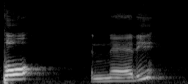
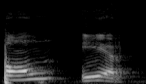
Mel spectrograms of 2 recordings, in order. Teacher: Agora vejam que curioso, o ne cai e aquele o, ponere, ele se transforma em pon-er, o o se transforma em on, cai o N e aquele o é automaticamente nasalado. Era uma vogal oral, ponere, pon-er, houve uma nasalação.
